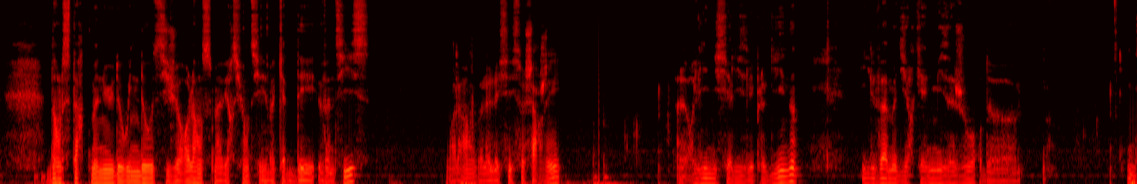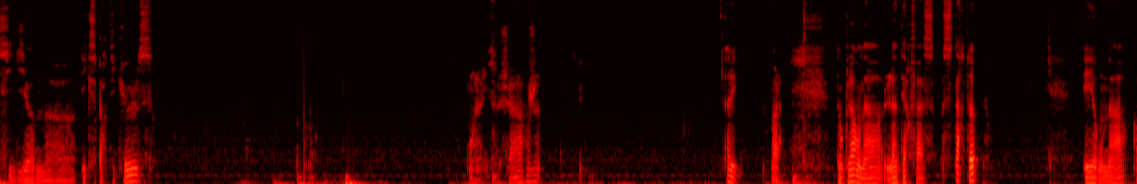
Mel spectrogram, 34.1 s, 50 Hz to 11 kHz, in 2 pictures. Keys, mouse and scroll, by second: 3.8 click.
